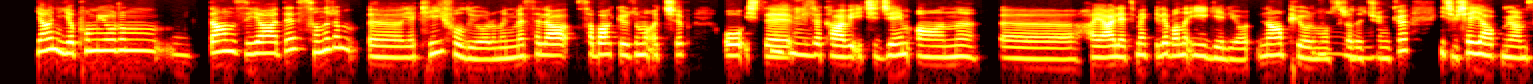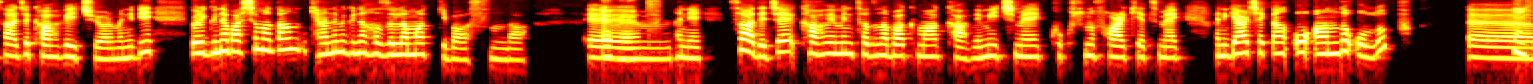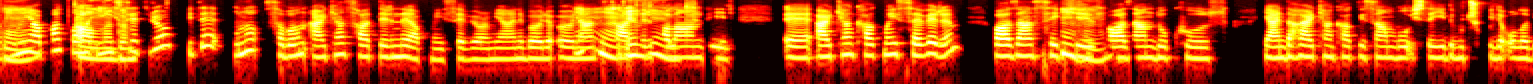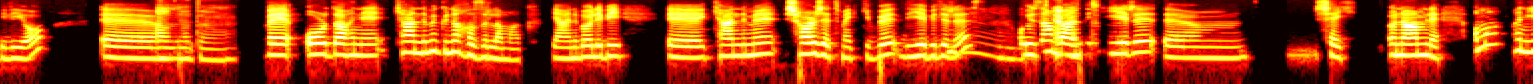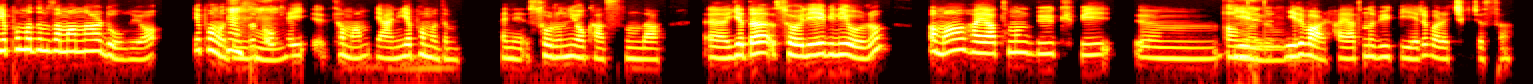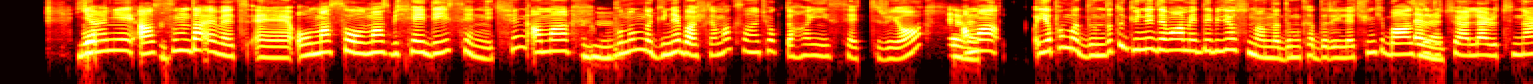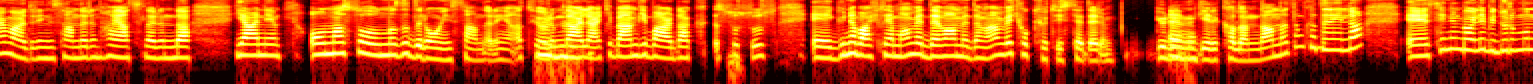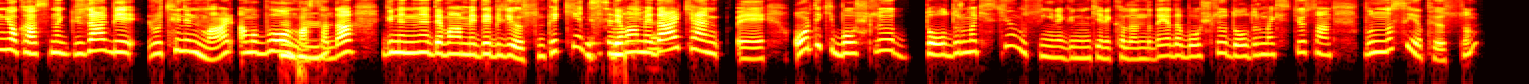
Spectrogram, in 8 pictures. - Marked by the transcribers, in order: other background noise; tapping; in English: "okay"; other noise
- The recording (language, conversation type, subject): Turkish, podcast, Kahve veya çay ritüelin nasıl, bize anlatır mısın?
